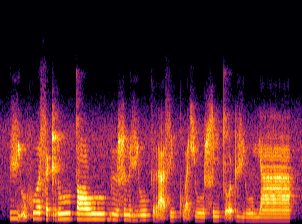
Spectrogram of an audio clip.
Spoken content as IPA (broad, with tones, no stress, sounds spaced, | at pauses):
vʲ ṵ˦˨ xʷ ɤ˦ s ɤ˨ ʈ r uː˦ t̪ ɔː˦ w uː˦ b ʉ˦˨ ɬ ʉ˦˨ vʲ uː˦ k r a̰˨ s i˨ kʷʼ a̰˦ ç uː˨ ɬ i˨ t̪ o̰˨ ʈ vʲ uː˨ mʲ aː˦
